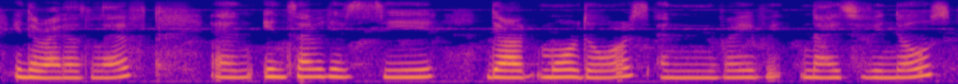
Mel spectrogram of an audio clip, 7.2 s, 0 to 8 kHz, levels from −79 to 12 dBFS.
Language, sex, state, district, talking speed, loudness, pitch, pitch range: English, female, Mizoram, Aizawl, 140 wpm, -17 LUFS, 250 Hz, 240-265 Hz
